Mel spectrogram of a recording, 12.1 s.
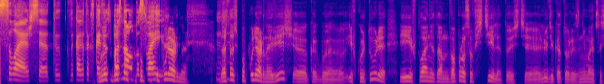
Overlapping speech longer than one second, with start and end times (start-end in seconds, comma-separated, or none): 1.9-3.3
